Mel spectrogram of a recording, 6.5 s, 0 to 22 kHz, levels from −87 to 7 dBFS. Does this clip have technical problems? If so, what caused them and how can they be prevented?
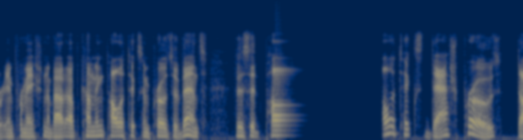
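Yes. After "events visit", a call audio freeze runs from 3.43 to 4.81 s: the sound stretches into a fading buzz, then about 0.97 s of silence, and the speech resumes exactly where it stopped. The likely cause is delayed packets draining the jitter buffer. Unlike packet loss, nothing is cut out; the pause is inserted. A larger or adaptive jitter buffer and a steadier network route would prevent it.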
